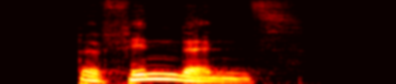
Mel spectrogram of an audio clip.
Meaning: genitive singular of Befinden
- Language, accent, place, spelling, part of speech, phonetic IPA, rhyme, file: German, Germany, Berlin, Befindens, noun, [bəˈfɪndn̩s], -ɪndn̩s, De-Befindens.ogg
